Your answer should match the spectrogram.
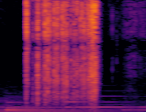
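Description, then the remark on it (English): A hired magician riffle-shuffles a deck of cards in one quick, crisp fluttering burst lasting under a second, over a faint steady low hum that continues after the shuffle stops. “William pulled a card from the deck.”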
